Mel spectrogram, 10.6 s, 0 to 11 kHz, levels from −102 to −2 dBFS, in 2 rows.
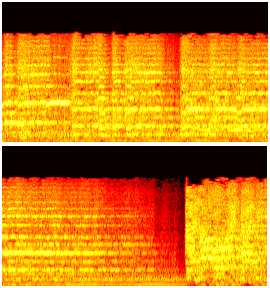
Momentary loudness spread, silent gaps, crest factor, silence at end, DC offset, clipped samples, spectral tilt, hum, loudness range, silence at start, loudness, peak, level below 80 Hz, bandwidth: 14 LU; none; 12 dB; 0 s; under 0.1%; under 0.1%; -9.5 dB/octave; none; 5 LU; 0 s; -17 LUFS; -6 dBFS; -42 dBFS; 5.4 kHz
